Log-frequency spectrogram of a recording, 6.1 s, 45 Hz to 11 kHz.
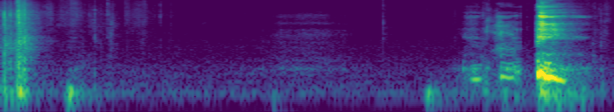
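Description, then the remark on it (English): A deck of oracle cards being shuffled: a short papery riffle, a long stretch of near silence, then a few quick rustling flicks ending in one louder burst. No one speaks. “let's go ahead and pull our first card. group one. What do we need to know? What do we need to know? Give me 1 second here. Let's shuffle.”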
